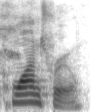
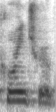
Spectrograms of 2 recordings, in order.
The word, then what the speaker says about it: Cointreau: So it's Quantru. Yeah, it's Quantru. And what actually, I've never had it. I called it Cointru because it's spelled COIN like a coin.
